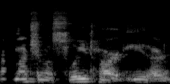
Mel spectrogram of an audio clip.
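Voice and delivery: tossed-off, muttered side comment. Speaking in character at a family meal: muttering under the breath. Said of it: "I mutter that under my breath".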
